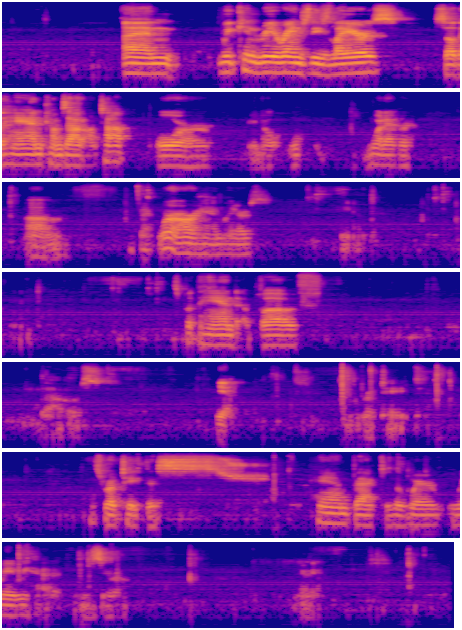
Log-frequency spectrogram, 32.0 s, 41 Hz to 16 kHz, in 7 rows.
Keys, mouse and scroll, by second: 1.2 click, 3.9 click, 9.1-10.4 scroll down 1, 10.4 scroll down 2, 12.2 click, 13.5 ctrl+click, 14.0 scroll up 1, 14.9 click, 15.2 click, 15.8 click, 21.8-22.7 typing, 24.2 click, 25.6 typing, 26.8 click, 27.0 r, 27.7 click, 28.3 0, 28.4 click, 29.6-30.4 scroll up 1, 30.4-31.4 scroll, 31.4-32.0 scroll up 2.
